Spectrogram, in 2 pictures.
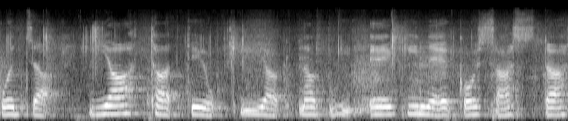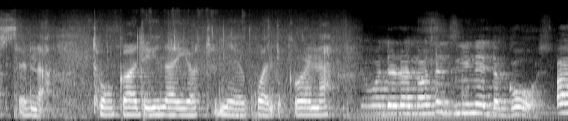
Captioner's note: speaking native language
